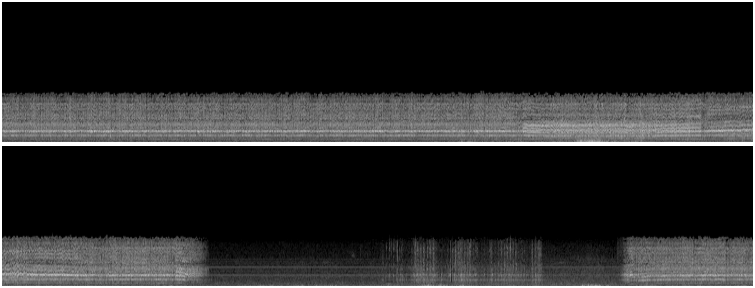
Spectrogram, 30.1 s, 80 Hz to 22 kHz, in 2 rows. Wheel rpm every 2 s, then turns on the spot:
160, 160, 160, 160, 160, 160, 160, 160, 160, 80, 0, 10, 20, 30, 150.
22-26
